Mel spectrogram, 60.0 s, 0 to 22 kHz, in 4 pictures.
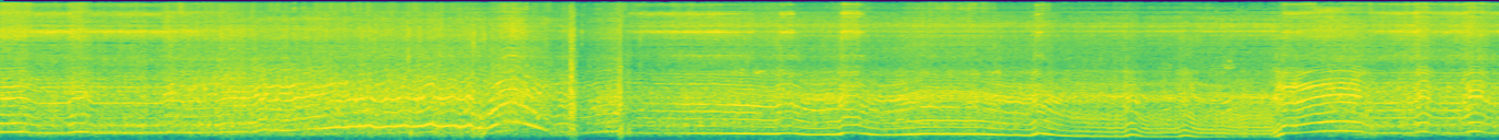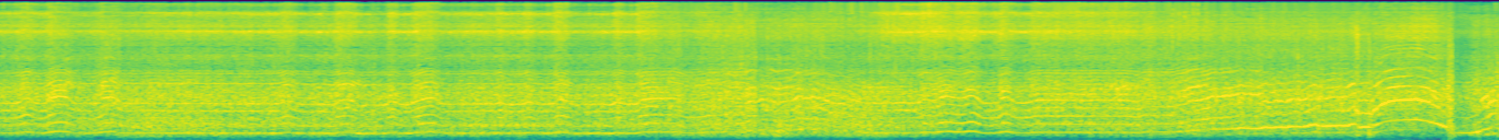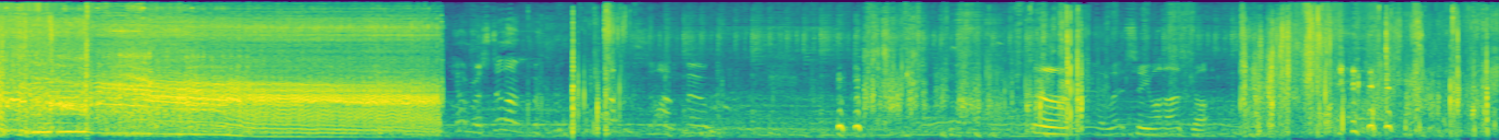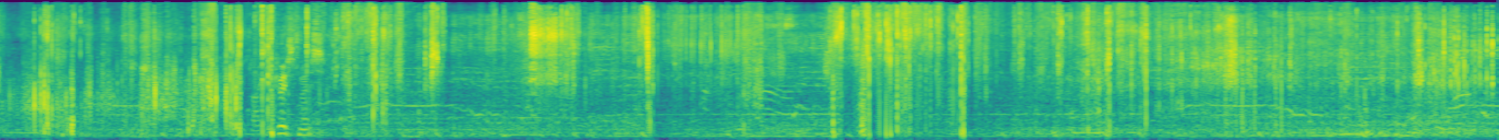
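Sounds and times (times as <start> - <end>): rc car motor whine: 0.0 - 34.4.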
